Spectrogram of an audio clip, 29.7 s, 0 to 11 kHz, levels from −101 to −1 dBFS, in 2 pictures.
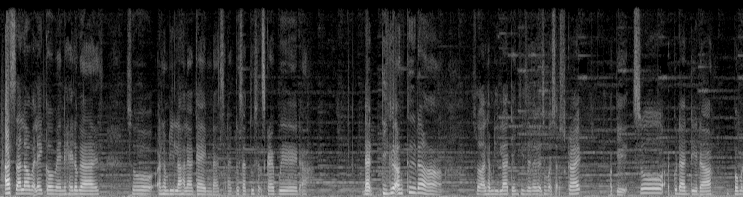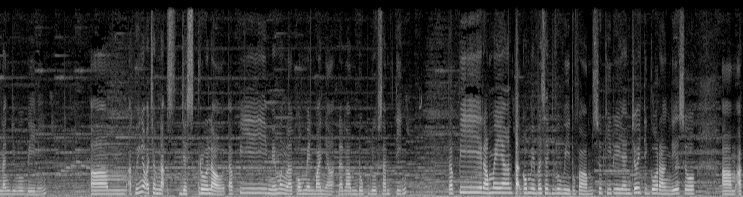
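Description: No faults to report anywhere in the clip.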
